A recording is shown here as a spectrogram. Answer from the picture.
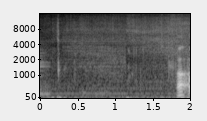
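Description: Butter and eggs sizzling faintly on a hot flat-top griddle, with one light tap just after the start.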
